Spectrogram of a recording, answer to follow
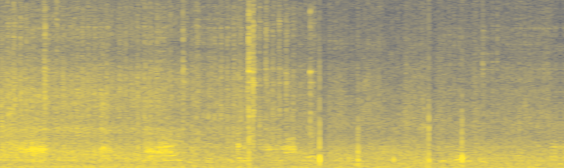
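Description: Voices of people talking in the background, faint and indistinct, with several short sharp clicks in the second half.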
